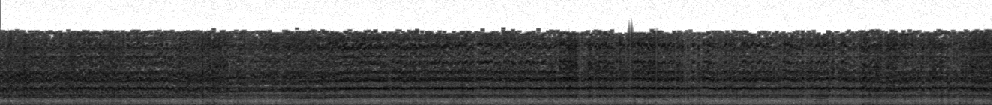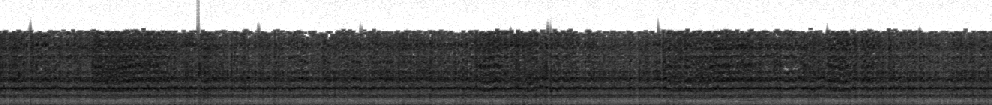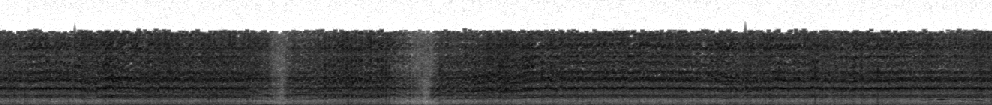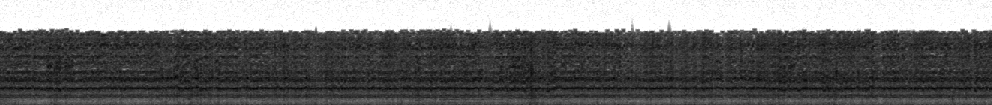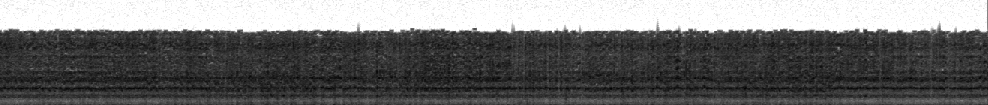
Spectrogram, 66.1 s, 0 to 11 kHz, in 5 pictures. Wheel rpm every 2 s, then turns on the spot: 200, 200, 220, 230, 230, 230, 220, 230, 230, 230, 230, 230, 230, 230, 200, 150, 160, 230, 230, 230, 230, 230, 230, 230, 230, 230, 230, 220, 240, 210, 230, 230, 230.
none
